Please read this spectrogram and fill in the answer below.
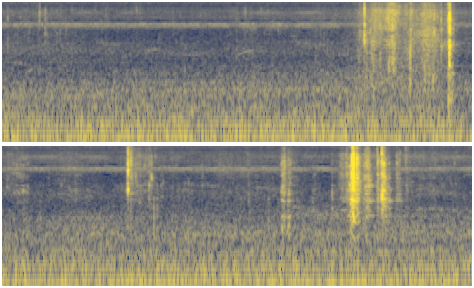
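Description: Handling noise at a wire-mesh fish trap: several sharp clicks and knocks as hands and fish work against the wire, the loudest about six seconds in, over a low steady rumble.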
